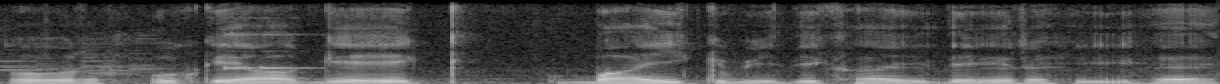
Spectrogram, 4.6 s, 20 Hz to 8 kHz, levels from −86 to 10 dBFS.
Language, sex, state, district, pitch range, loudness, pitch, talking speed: Hindi, male, Haryana, Charkhi Dadri, 105-115 Hz, -19 LUFS, 110 Hz, 130 wpm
